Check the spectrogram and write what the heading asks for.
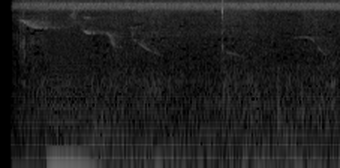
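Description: Outdoor lakeside ambience: a steady high insect drone with several short descending bird chirps, and a brief louder noise about half a second in.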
